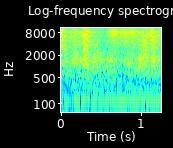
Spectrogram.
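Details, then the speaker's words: Chain-drive garage door opener after chain adjustment fixed a grinding noise that followed a loud bang and the door dropping: steady, even motor hum with no grinding or scraping as the door closes and opens. "anyways uh the problem is fixed as you can see this was the issue and uh we fixed it by a simple adjustment"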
